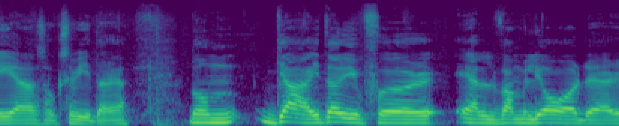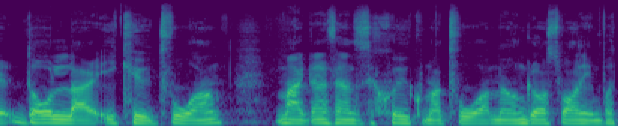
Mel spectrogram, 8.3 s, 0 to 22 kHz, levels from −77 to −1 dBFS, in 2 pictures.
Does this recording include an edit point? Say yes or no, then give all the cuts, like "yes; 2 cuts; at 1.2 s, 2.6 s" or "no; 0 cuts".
no; 0 cuts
